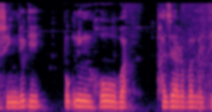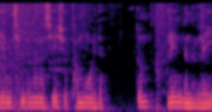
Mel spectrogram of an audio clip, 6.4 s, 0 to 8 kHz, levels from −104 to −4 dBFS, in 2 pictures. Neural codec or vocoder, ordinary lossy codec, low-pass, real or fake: none; none; 7.2 kHz; real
